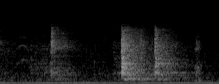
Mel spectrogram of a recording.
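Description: A ship's door handle is tried, giving a few quiet, separate metallic clicks and rattles, with one sharper latch clunk in the middle, alone against a faint hum.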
